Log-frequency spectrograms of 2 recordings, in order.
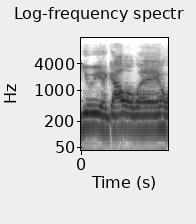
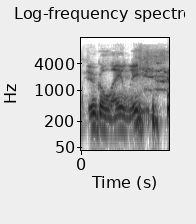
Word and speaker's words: Uiagalelei: I've been working on that pronunciation. – Is that really how you say it? – Yeah. – Uiagalelei. Wow. I thought it was Ugalele.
